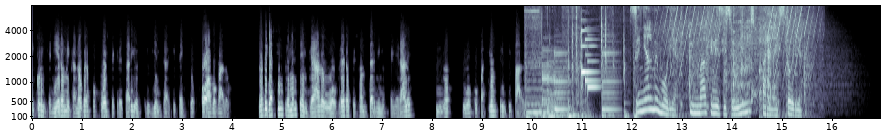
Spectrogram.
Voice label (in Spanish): Anuncio de programación y mensaje del gobierno nacional; POSTAL Romero, B. (1950); Colombia, HJCK; HJCK El Mundo en Bogotá; emisora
